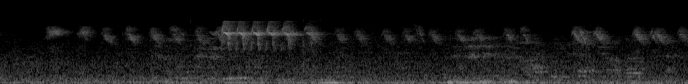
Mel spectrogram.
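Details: White canary singing in the United States: a fast run of high chirped notes, several each second, swelling into a brighter trilled burst midway, then resuming in quick clusters over a low steady hum.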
